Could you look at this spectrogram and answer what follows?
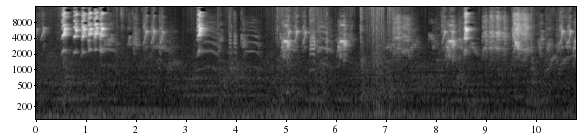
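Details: Zebra finches, recorded 6 December 2018, give short, nasal, buzzy beeps in quick clusters with brief pauses, over a steady background hum and wing flutter.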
